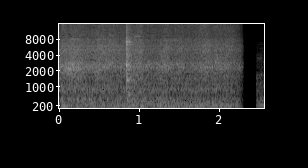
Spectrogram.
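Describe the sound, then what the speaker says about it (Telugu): Chopped tomato fries in a hot pan with a steady, loud sizzle while a spoon stirs it, with one sharp scrape partway through and an abrupt stop near the end. "టమాటా మొత్తం సాఫ్ట్గా మషీగా అయినంత వరకు ఫ్రై చేస్తూనే ఉండాలి"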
